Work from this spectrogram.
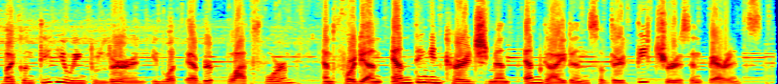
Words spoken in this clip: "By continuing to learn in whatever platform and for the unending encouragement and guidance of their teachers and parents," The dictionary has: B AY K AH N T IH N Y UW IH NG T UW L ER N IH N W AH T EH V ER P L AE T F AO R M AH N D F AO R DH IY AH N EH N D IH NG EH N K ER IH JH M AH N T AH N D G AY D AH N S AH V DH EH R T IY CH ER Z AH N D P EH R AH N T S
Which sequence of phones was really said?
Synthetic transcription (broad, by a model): B AY K AH N T IH N Y UW IH NG T UW L ER N IH N W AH T EH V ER P L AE T F AO R M AH N D F AO R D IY AH N EH N D IH NG EH N K ER IH JH M AH N T AH N D G AY D AH N S AH V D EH R T IY CH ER S AH N D P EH R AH N T S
